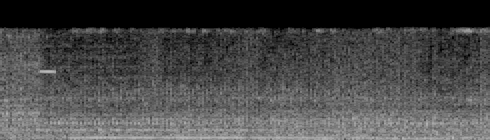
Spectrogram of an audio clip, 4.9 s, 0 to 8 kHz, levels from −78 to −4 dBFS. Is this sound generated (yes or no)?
no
